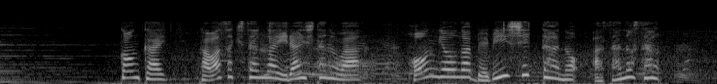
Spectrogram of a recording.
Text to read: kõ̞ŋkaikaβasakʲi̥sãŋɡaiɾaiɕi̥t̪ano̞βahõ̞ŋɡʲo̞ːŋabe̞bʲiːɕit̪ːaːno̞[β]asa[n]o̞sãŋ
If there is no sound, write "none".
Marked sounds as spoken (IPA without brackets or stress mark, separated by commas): none, n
